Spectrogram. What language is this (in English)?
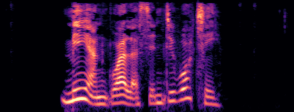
Cornish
